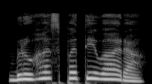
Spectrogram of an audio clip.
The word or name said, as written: ಬೃಹಸ್ಪತಿವಾರ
